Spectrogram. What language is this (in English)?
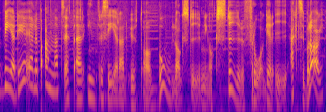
Swedish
